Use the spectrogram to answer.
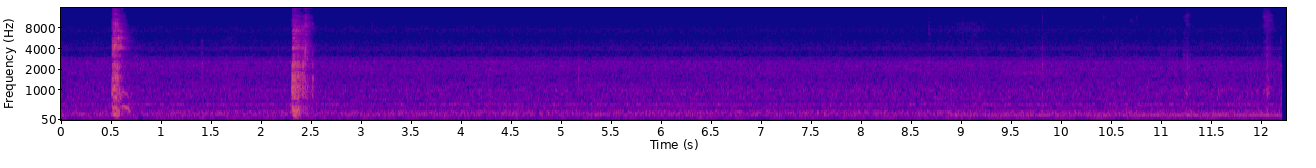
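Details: Six-week-old: two short, sharp sneezes about two seconds apart, then quiet room noise; repeated sneezing.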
